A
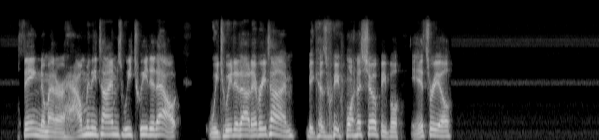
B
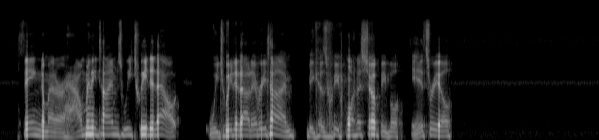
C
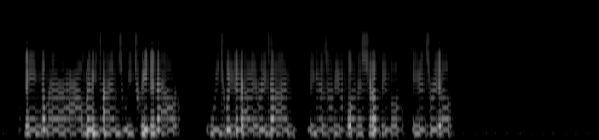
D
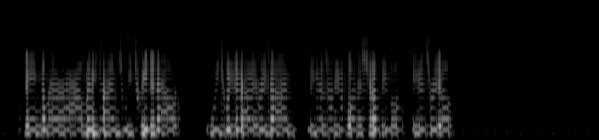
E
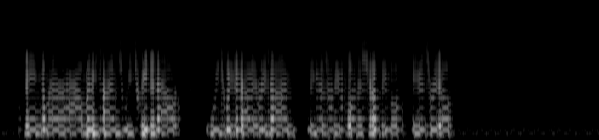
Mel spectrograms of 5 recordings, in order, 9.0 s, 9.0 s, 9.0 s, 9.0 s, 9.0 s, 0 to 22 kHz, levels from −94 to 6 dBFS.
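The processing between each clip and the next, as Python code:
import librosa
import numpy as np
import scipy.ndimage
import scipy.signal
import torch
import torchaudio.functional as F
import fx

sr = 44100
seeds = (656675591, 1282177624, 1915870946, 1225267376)

y1 = fx.level_steps(x, sr, step_db=19)
y1 = F.gain(torch.from_numpy(y1), -6.0).numpy()
y2 = fx.vocoder_arp(y1, sr, chord='bare fifth', root=56, every_ms=86)
y2 = F.gain(torch.from_numpy(y2), -4.0).numpy()
y3 = scipy.signal.sosfilt(scipy.signal.butter(2, 4200.0, 'lowpass', fs=sr, output='sos'), y2)
y4 = fx.high_shelf(y3, sr, hz=2400.0, db=-11.5)
y4 = F.gain(torch.from_numpy(y4), 4.5).numpy()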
